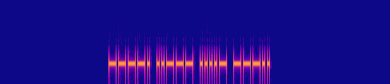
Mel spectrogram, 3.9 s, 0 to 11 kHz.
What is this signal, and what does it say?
Morse code, heard as a keyed tone, about 50 wpm, 700 Hz. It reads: 9248
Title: Numbers - 4-Digit 50wpm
